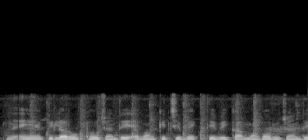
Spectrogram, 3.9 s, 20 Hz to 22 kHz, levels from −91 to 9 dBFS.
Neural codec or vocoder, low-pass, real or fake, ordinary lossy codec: none; 7.2 kHz; real; none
